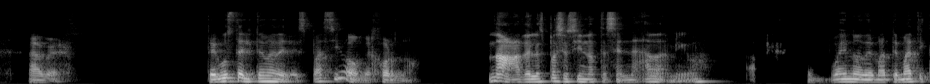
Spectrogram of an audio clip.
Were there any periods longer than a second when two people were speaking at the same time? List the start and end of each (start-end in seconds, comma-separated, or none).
none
